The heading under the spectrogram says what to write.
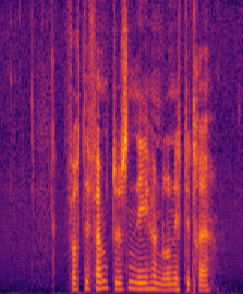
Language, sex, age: Norwegian, male, 23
